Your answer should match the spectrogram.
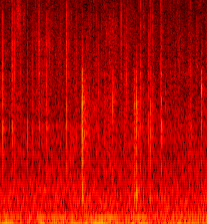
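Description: Soft crackly rustling and scattered light ticks of small paper flake stickers being picked over and shuffled between fingers in an open palm, over a low steady hum that fades out about three-quarters of the way through.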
